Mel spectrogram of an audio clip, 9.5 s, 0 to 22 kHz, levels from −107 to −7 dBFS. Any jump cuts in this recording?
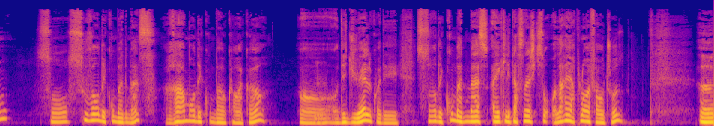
yes; 1 cut; at 5.5 s

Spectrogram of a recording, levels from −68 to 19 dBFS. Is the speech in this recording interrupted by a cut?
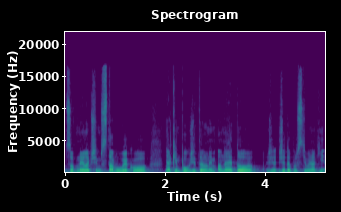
no; 0 cuts

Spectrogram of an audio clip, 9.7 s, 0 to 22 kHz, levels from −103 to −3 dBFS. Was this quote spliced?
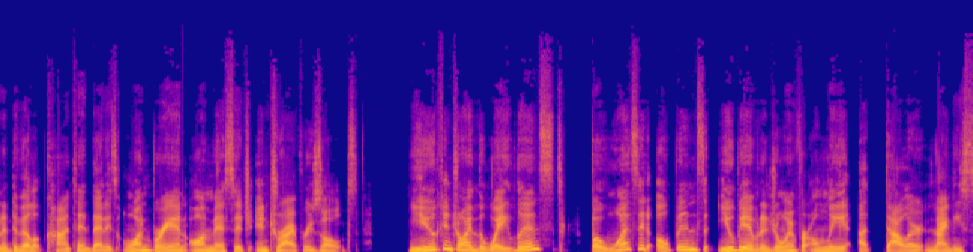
no; 0 cuts

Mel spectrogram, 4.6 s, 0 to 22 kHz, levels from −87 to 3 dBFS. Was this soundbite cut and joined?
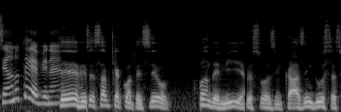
yes; 3 cuts; at 1.2 s, 2.6 s, 3.3 s

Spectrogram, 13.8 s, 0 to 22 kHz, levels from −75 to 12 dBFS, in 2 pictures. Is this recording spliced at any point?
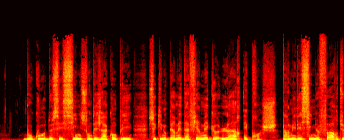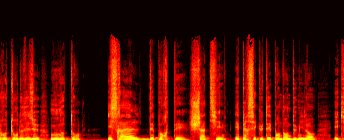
yes; 3 cuts; at 5.6 s, 8.6 s, 11.5 s

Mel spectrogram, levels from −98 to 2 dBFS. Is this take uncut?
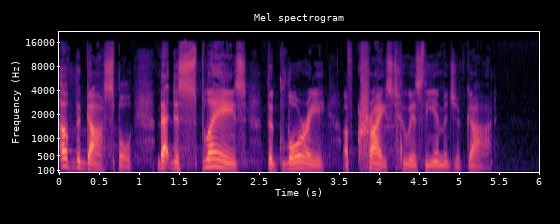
yes; 0 cuts

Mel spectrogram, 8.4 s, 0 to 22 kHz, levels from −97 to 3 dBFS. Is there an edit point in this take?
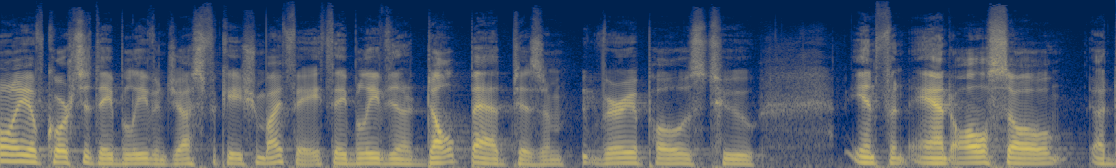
yes; 2 cuts; at 4.4 s, 6.8 s

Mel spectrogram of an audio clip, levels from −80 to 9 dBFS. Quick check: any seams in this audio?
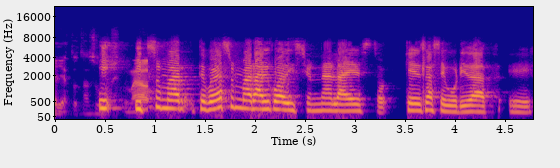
yes; 1 cut; at 0.9 s

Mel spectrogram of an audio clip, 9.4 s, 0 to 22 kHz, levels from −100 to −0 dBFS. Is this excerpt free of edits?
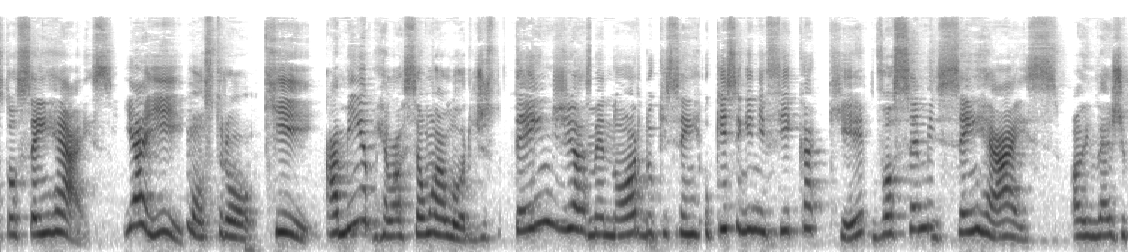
no; 8 cuts; at 1.5 s, 3.1 s, 3.6 s, 4.1 s, 4.9 s, 5.8 s, 7.2 s, 7.7 s

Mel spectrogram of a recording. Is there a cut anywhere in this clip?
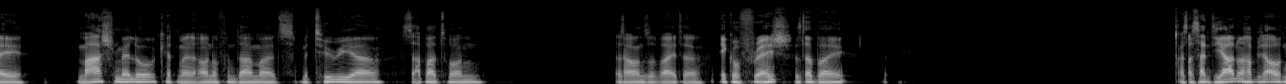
yes; 3 cuts; at 6.2 s, 8.0 s, 11.9 s

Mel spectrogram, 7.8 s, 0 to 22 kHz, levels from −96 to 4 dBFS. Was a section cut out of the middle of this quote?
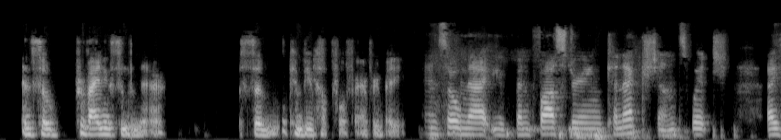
yes; 4 cuts; at 1.3 s, 3.1 s, 4.1 s, 4.6 s

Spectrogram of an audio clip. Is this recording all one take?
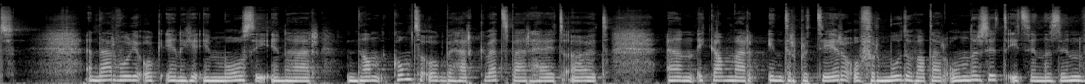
no; 1 cut; at 3.4 s

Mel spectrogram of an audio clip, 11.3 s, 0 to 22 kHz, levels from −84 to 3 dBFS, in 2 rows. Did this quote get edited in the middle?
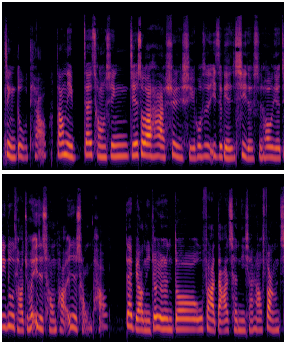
no; 0 cuts

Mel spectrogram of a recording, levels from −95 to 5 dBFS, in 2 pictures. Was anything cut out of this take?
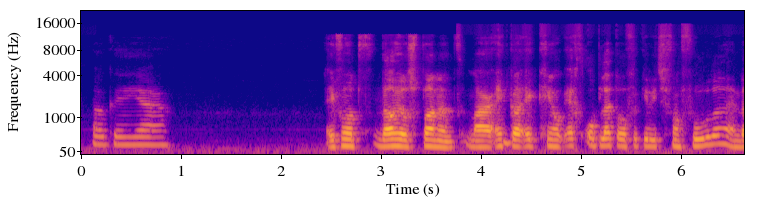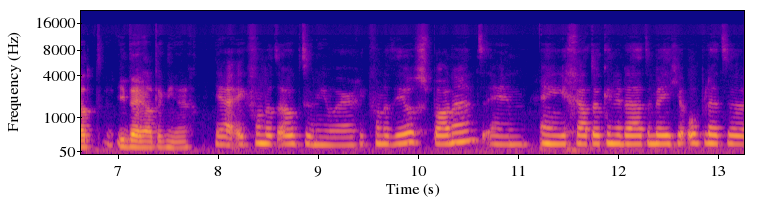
yes; 1 cut; at 7.8 s

